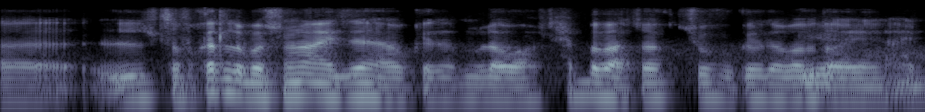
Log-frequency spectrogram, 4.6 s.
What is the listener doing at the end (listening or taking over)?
taking over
